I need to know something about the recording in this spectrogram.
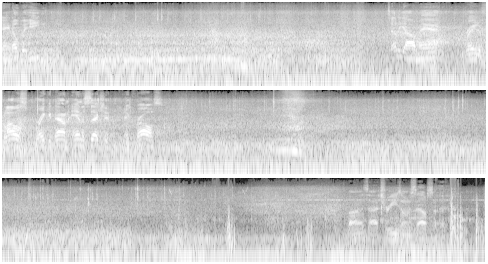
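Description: A car engine hums and road noise rumbles from inside a moving car.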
